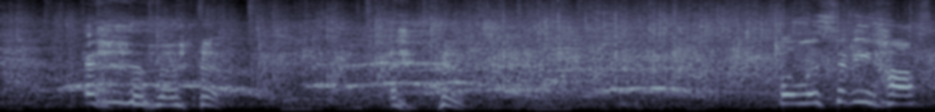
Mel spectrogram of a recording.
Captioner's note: audience cheering; laughing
